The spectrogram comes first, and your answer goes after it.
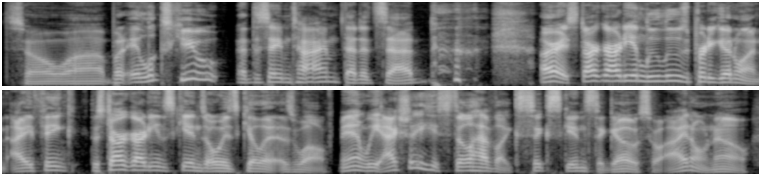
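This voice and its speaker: A man's voice: medium pitch, sing-song, moderate pace, a bit bright, no room sound, clean studio sound. A man giving casual, unscripted reaction commentary, thinking aloud in an informal way as he goes. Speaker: reaction video host.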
